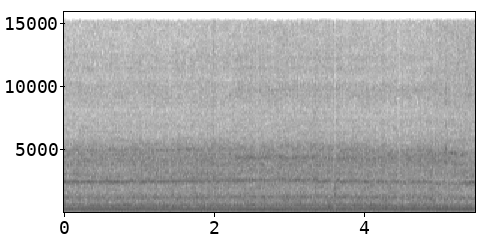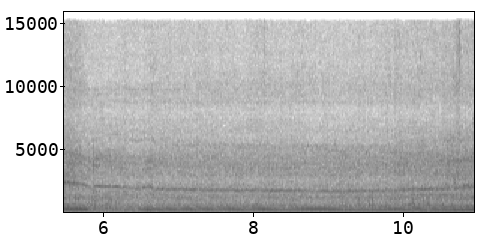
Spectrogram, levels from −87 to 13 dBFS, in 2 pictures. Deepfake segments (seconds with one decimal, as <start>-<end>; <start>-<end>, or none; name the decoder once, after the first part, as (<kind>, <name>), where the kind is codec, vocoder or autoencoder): 4.1-5.6 (vocoder, BigVGAN v2); 9.2-9.9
